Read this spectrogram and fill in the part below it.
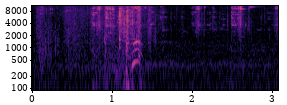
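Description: A metal chain rattles as it is climbed.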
